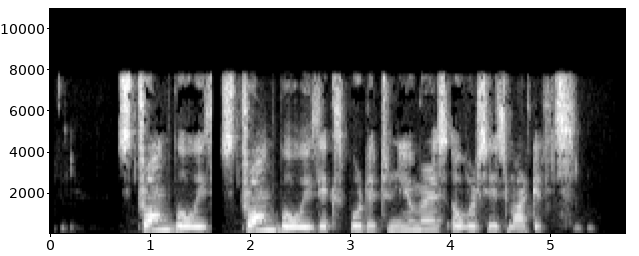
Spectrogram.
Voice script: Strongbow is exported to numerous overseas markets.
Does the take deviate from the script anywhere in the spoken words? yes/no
yes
